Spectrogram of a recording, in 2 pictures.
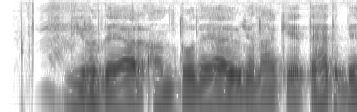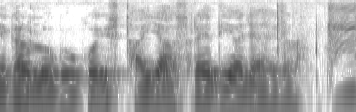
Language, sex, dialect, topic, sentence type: Hindi, male, Awadhi Bundeli, banking, statement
